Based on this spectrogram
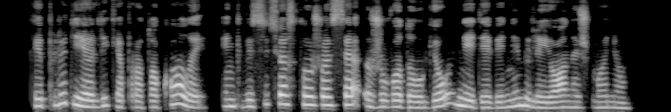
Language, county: Lithuanian, Kaunas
